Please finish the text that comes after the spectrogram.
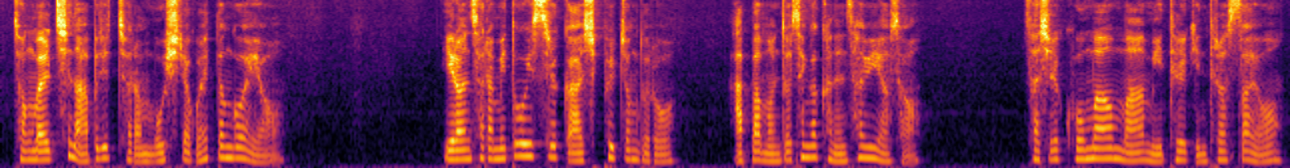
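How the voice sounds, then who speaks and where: Woman narrating a personal story calmly. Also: low-pitched.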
